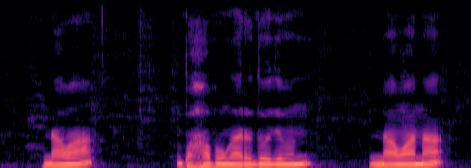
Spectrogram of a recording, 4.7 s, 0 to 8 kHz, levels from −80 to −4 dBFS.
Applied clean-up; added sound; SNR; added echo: none; none; none; none.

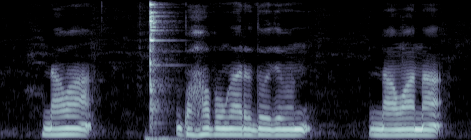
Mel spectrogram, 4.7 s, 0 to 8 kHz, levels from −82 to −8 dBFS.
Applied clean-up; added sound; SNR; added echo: none; Cutlery, silverware; -4 dB; none.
